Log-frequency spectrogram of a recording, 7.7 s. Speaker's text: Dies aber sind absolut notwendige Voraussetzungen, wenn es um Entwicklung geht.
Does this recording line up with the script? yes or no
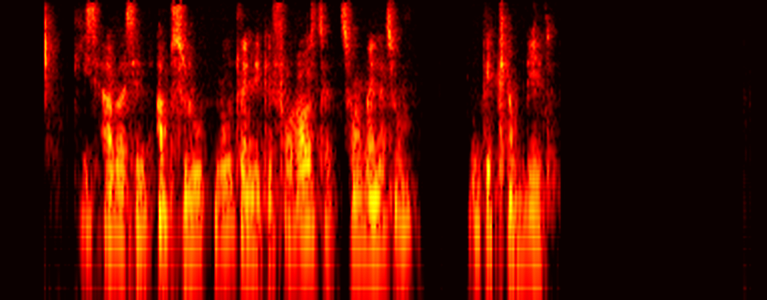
yes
